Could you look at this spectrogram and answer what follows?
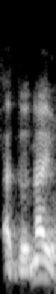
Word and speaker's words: Adonaï: et leur rhm uk marqué que l'on prononce adonaï on prononce pas le nom du même signifie traditionnellement on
